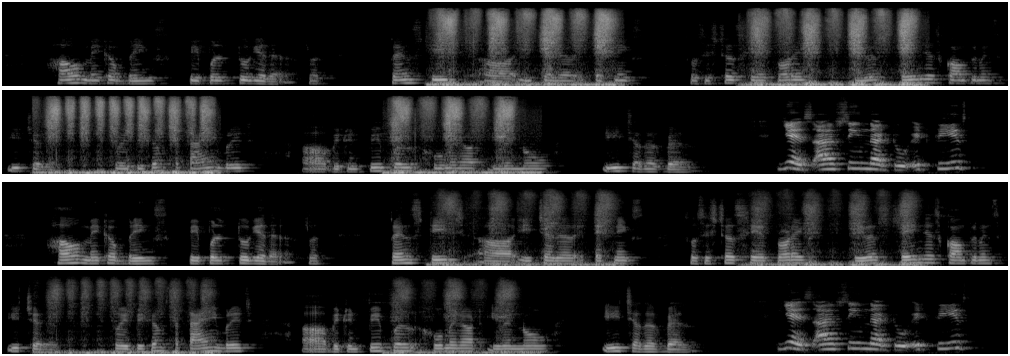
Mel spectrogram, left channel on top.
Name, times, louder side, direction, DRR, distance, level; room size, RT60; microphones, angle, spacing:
voice 1, 0.5-3.2 3.9-6.4 6.9-8.2 8.5-10.7 11.1-12.6 13.1-15.6 16.1-17.0, right 3 dB, 85° right, 0.6 m, -34 dB
sound 1, 4.2-6.2 7.4-9.3 10.4-12.3 13.9-15.5, left 12 dB, 55° left, 0.3 m, -27 dB
voice 2, 17.8-19.7, left 2 dB, 20° left, 0.7 m, -31 dB
8.1 x 3.2 x 5.4 m
head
